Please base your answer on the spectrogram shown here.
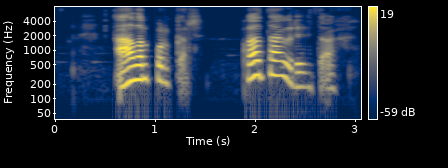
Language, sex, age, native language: Icelandic, female, 30-39, Icelandic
